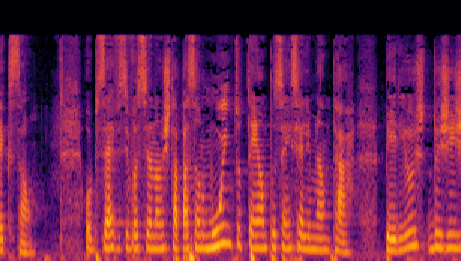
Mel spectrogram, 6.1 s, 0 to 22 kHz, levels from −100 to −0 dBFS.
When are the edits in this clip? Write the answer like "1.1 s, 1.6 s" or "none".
1.1 s

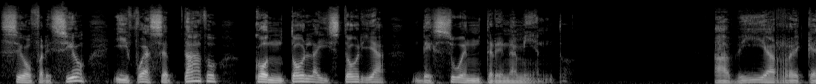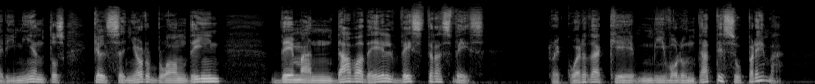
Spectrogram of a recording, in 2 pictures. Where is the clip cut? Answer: none

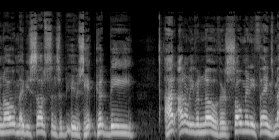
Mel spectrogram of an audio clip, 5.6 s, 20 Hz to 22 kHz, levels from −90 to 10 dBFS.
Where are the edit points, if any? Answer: 1.7 s

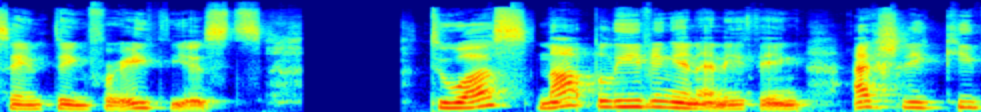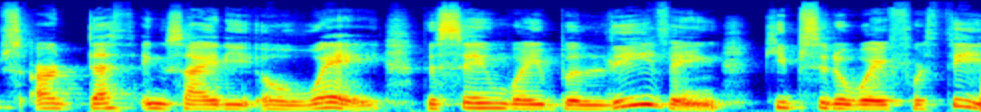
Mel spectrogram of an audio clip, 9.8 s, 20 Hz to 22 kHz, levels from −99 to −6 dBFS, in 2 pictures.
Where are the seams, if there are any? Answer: none

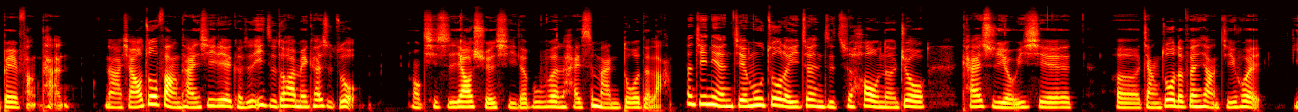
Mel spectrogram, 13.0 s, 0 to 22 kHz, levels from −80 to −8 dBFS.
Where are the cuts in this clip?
1.0 s, 4.2 s, 6.8 s

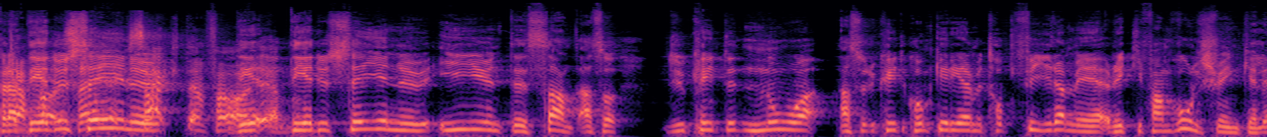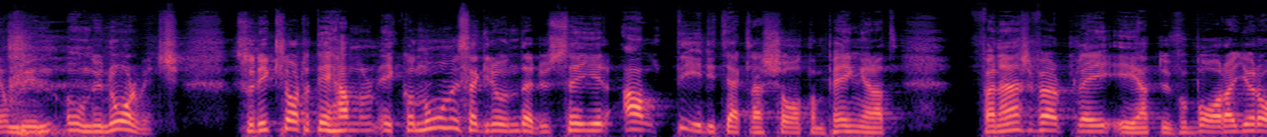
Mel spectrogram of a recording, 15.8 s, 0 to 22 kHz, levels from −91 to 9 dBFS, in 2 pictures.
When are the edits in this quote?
none

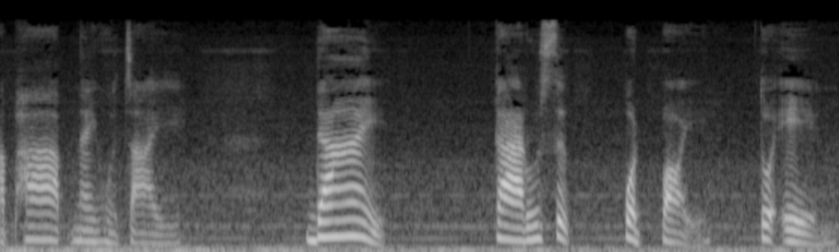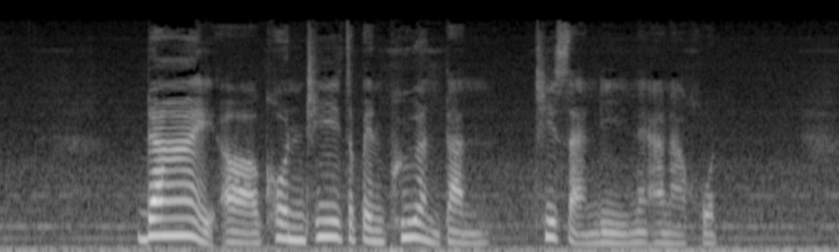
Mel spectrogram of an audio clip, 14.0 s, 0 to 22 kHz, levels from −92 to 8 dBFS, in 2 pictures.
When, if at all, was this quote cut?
4.4 s

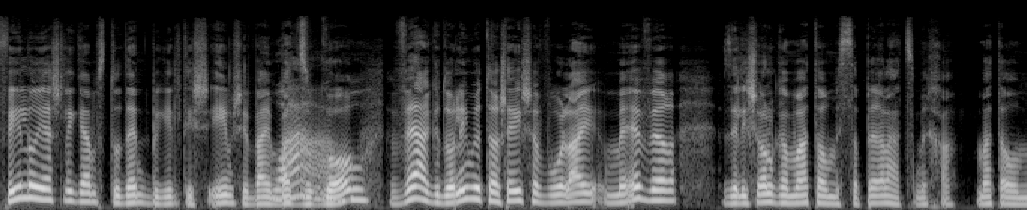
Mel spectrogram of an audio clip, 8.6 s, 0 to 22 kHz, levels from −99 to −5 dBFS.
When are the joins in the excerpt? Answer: 3.2 s, 4.2 s

